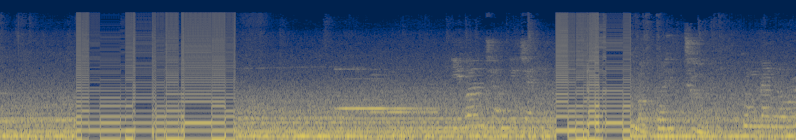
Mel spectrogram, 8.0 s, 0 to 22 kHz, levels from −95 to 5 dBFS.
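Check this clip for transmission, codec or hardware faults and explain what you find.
Two stretches are affected. Robotic sound from repeated short buffers appears at 0.78–2.36 s and 5.57–6.31 s: a rigid, metallic 188 Hz buzz replaces the sound almost entirely. This is likely a short segment of about 5.3 ms being looped while fresh audio fails to arrive.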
